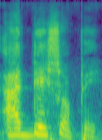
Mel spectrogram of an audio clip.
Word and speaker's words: Adesope: of the world sometimes family pronounces your name differently okay even your parents have a different way to pronounce your name so my ghanian family I'm used even the ones in the UK or the ones back here they call me ad shop okay so I'm used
